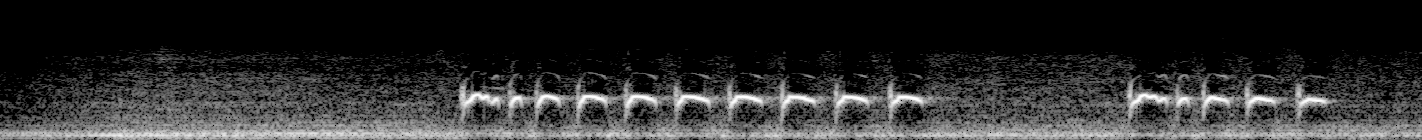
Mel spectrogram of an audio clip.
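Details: Loud-voiced local zebra dove used as a lure so other doves answer and sing: after two seconds of low background rumble, a rapid burst of about nine short even notes, a brief gap, then four more in the same quick rhythm.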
